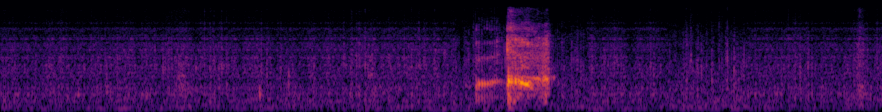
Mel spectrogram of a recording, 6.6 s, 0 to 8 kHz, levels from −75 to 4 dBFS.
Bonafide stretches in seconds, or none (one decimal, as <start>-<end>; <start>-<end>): 3.4-4.4; 5.0-5.6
